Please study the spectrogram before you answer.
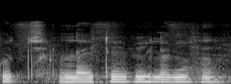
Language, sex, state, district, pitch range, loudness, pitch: Hindi, male, Uttar Pradesh, Lucknow, 110-120 Hz, -14 LUFS, 115 Hz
